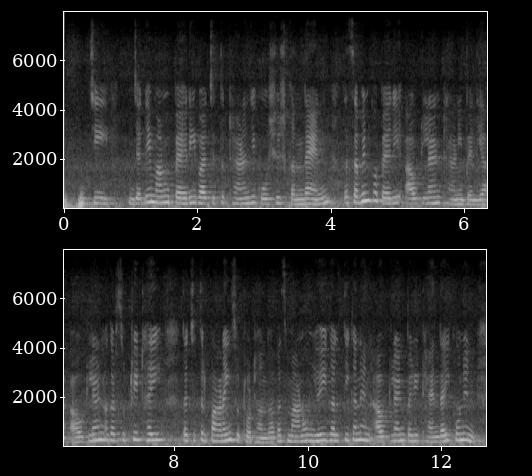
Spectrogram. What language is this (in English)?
Sindhi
